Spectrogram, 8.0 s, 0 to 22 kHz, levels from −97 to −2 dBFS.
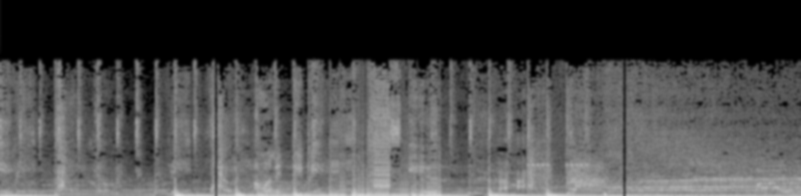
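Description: A gap between stream segments at 2.14 to 2.17 s cuts a hard-edged silence of about 33 ms into the sound. The timestamps of adjacent 2-second segments fail to meet, so the player inserts silence to bridge the missing time, though no audio is actually lost.

Robotic sound from repeated short buffers runs from 3.29 to 4.41 s. The sound turns into a rigid, metallic buzz at 100 Hz that still roughly tracks the underlying material. This is likely because new audio arrived too slowly and the software kept replaying short chunks, which fits a 10 ms buffer. Most of the real audio in that stretch is skipped. Inside this passage, another segment gap at 4.17 s adds a brief silent hole of about 13 ms.

A third gap between stream segments at 6.23 to 6.26 s inserts about 31 ms of silence. The gaps fall at roughly 2-second intervals, matching the segment boundaries.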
